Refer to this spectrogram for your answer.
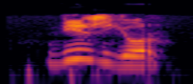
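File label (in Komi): "вижъюр", Komi, female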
